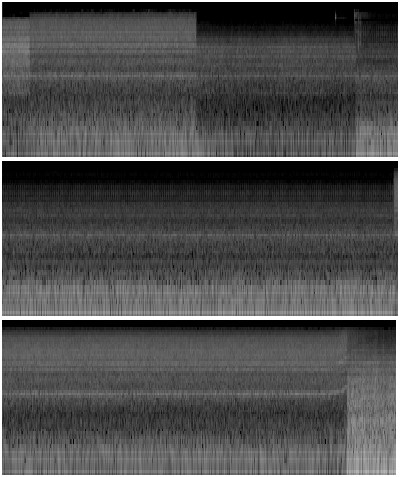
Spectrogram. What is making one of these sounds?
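A jet engine idles with a steady high whine.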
